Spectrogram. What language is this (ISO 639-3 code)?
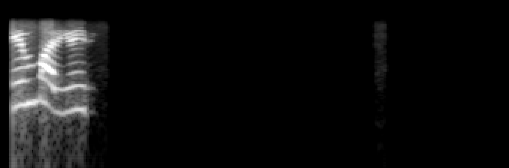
doi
